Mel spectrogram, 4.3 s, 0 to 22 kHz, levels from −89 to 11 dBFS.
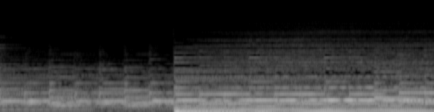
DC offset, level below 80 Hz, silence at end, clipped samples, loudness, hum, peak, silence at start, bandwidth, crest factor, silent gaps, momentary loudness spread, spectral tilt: under 0.1%; -28 dBFS; 0 s; under 0.1%; -28 LUFS; none; -10 dBFS; 0 s; 5.2 kHz; 16 dB; none; 9 LU; -10 dB/octave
